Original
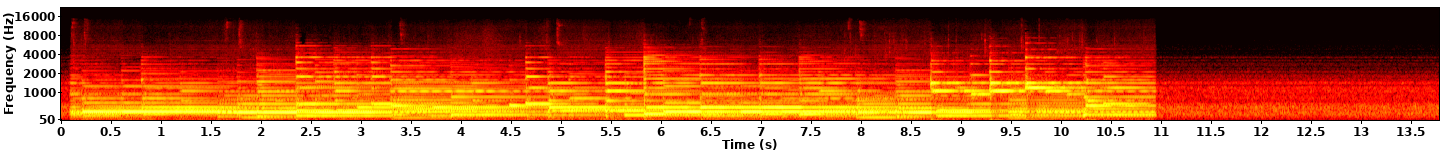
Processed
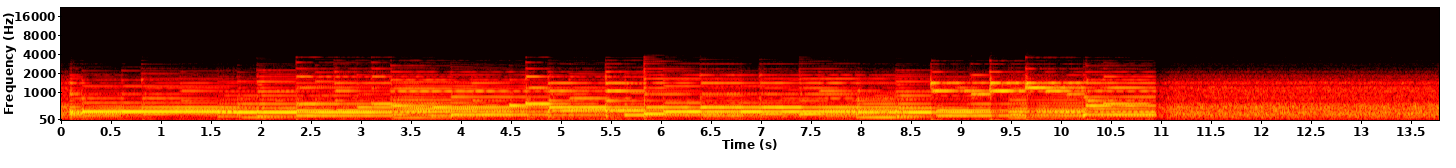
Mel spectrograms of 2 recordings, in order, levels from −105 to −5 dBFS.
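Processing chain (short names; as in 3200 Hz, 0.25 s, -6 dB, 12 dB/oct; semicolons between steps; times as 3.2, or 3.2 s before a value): LPF 1900 Hz 24 dB/oct; low shelf 210 Hz +6.5 dB; compressor, threshold -38 dBFS, peak gain reduction 17 dB; gain +1 dB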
